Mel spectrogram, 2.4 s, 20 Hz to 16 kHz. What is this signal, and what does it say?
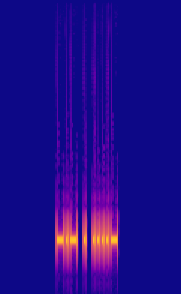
Morse code, heard as a keyed tone, about 40 wpm, 700 Hz. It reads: KE4
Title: USA Call Sign Prefixes - 40wpm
